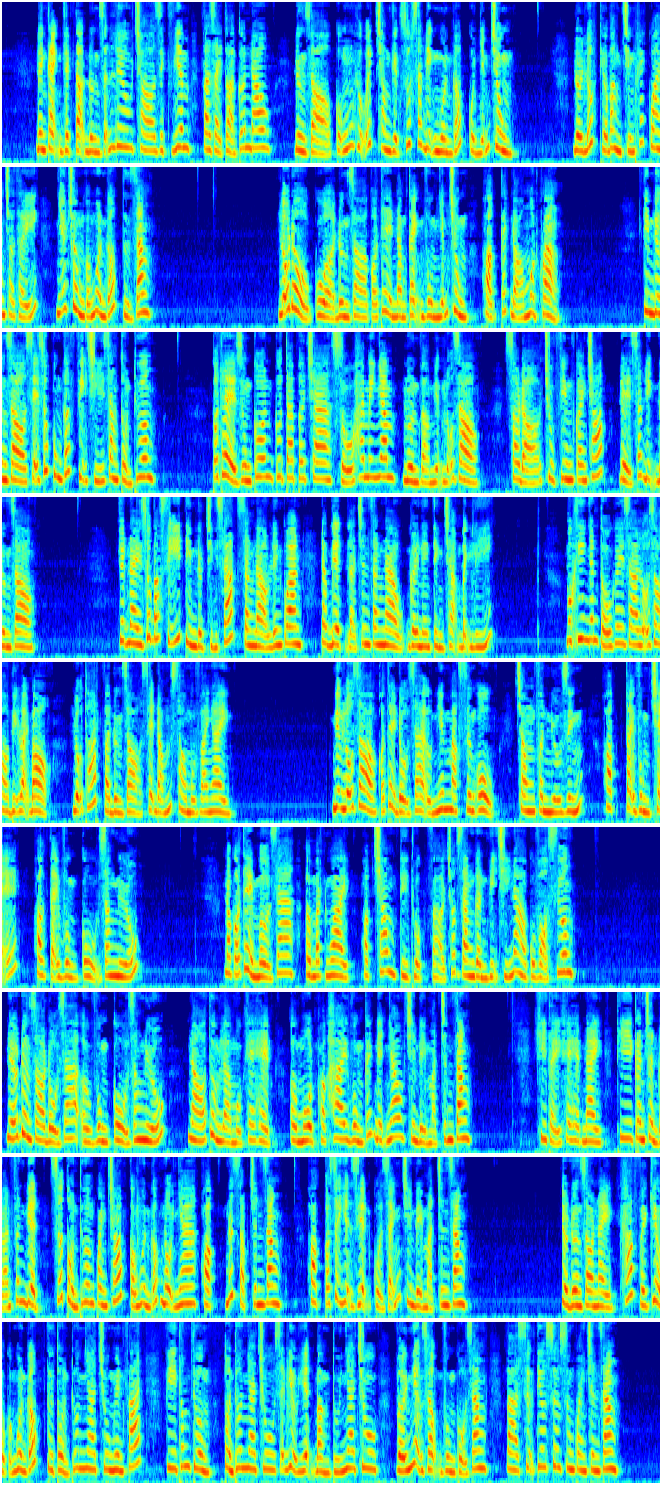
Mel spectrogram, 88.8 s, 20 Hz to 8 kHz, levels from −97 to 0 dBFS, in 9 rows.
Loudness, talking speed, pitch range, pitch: -23 LUFS, 205 wpm, 250-315 Hz, 275 Hz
